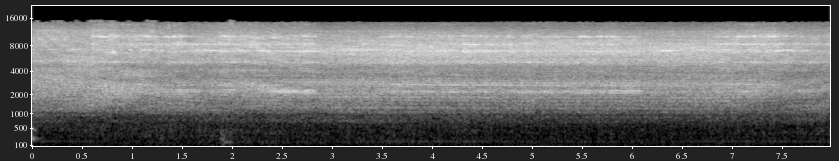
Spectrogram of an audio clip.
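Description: Power grinder cutting through a link of #35 steel roller chain: a steady, high hissing grind that holds even throughout.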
